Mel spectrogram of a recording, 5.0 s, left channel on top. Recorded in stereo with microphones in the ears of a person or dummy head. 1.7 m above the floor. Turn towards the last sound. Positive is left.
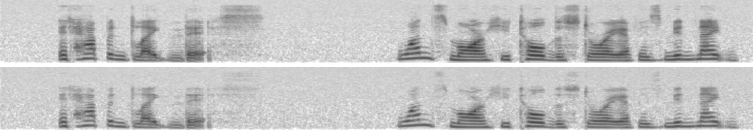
turn(degrees=35)  # may be behind; listen again after turning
